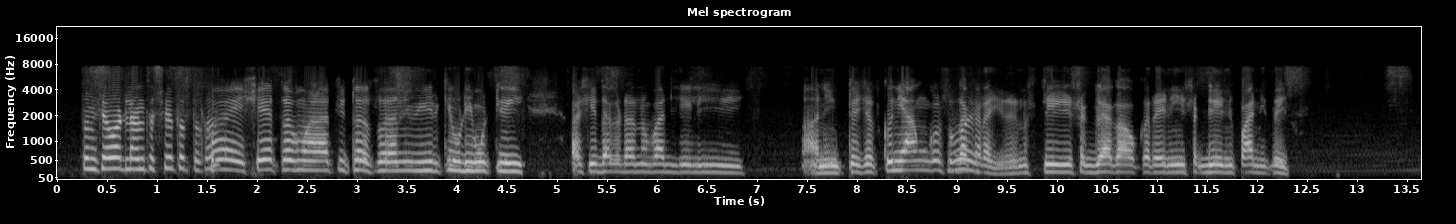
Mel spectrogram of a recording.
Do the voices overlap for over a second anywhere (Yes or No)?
No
